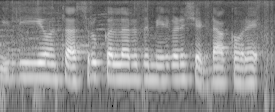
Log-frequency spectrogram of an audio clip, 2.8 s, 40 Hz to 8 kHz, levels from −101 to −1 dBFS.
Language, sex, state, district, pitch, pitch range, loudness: Kannada, female, Karnataka, Belgaum, 195 Hz, 185-205 Hz, -17 LUFS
